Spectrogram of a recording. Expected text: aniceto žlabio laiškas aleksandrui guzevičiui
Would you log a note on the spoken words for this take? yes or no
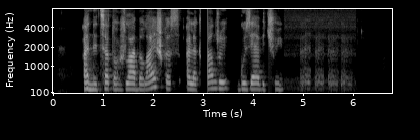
no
